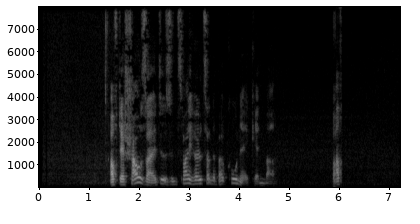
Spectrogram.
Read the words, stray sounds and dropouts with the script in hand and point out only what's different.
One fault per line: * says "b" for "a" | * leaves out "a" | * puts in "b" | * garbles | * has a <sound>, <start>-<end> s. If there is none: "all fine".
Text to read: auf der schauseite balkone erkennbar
* puts in "sind zwei hölzerne"
* has a laugh, 5.9-6.1 s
